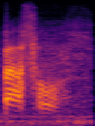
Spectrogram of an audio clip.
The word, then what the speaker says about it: Bastl: So Schmooster's saying he doesn't pronounce the T. Bastl. No, it's Bastl. Like the Bastl Castle. Like castle. It's like how I say mountain. I don't say the T. You just kind of pause there for a second.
